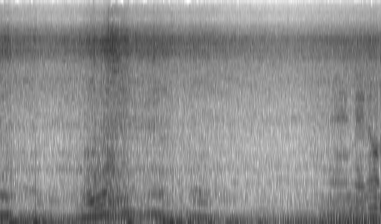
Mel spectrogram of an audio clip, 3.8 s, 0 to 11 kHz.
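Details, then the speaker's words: Nissan 350Z with 109,375 miles, serviced on time with oil changes every 3,000–4,000 miles and a new battery: engine catches, revs up and back down cleanly with a deep even exhaust note; normal healthy start, "typical Z". "i don't know if you can hear that sounds like a typical z"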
